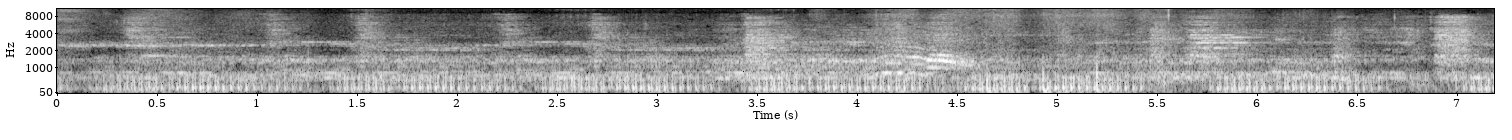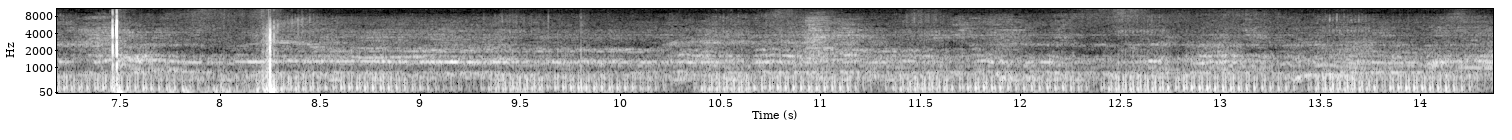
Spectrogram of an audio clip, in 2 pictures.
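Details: Domestic cat snoring while relaxed; low, soft rhythmic breathing rumbles repeating roughly every second, with two sharp clicks midway and faint background hiss.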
